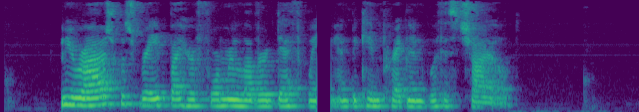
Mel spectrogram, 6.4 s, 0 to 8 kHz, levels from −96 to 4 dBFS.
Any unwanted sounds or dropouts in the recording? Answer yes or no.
yes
